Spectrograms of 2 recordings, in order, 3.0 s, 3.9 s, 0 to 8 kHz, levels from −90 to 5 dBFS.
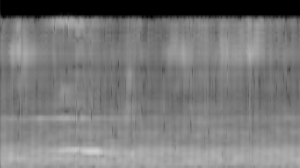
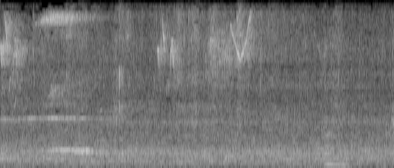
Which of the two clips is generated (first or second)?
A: first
